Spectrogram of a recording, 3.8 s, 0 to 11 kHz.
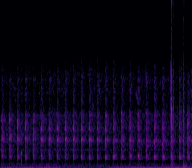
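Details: Ford F-150 5.4 run low on oil, at idle: sharp evenly spaced knocks roughly six a second over a low rumble; rod knock from a worn connecting rod bearing.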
